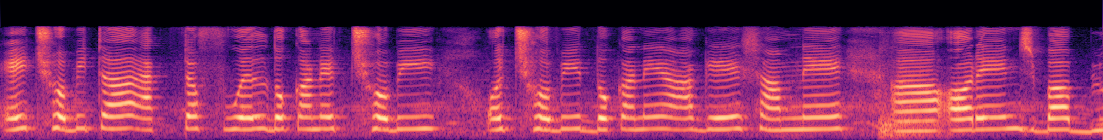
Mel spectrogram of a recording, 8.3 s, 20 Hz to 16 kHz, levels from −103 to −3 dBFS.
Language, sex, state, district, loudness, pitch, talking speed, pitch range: Bengali, female, West Bengal, Dakshin Dinajpur, -16 LUFS, 305 Hz, 115 wpm, 295-315 Hz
